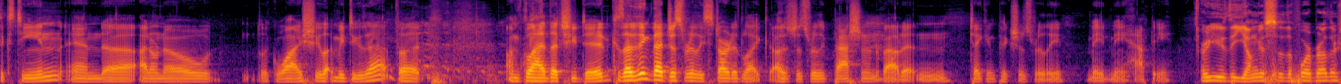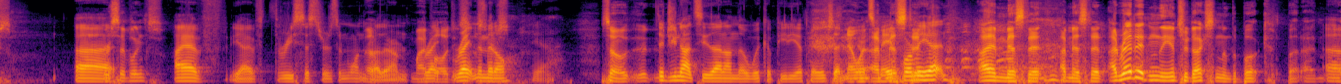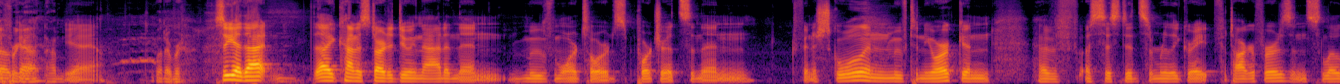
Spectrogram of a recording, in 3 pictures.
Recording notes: Live at Tattered Cover. Live from Denver's Tattered Cover bookstore. Release party and Q&A.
